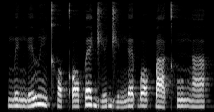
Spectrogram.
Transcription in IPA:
m e˨ ŋ e˨˦ β ĩ˦˨ kʰ ɔ˨ kʼ ɔ˨ p ɛ˦ d͡ʒ ɪ˨˦ d͡ʒ ɪ˨ ŋ ɛ˦ ɓ ɔ˦ k͡p a˦˨ kʰ ũ˦ ŋ ã˦

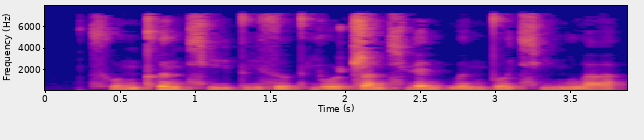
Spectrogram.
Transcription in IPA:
t͡sʰ ʊ˧˥ ŋ kʰ ə˥˩ n t͡ɕʰ ḭ˨˩ t̪ i˧˥ s ɹ̩˧˥ t̪ʰ j o˧˥ ʊ̯ ʈ͡ʂ a˥˧ n t͡ɕʰ ɥ ɛ˥˩ n p w ə˧˥ n t̪ ɤ˧˥ t͡ɕʰ i˧˥ ŋ l w ä̰˨˩˦

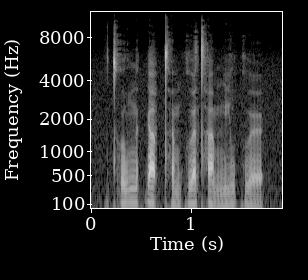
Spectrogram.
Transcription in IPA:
t̪ʰ o˨˧ w n̪ ɐ˨˥ k̚ l aː˨ p̚ t̪ʰ ɐ˨˩ m kʷ aː˧ t̪ʰ aː˨˩ m n̪ iː˨ w kʷ œː˨˩

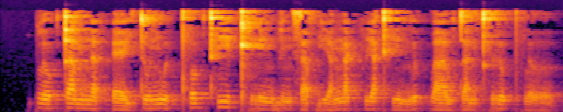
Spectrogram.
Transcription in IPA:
p l o˨˩ k̚ t a˧ m n a˨˩ t̚ ʔ ɛː˩˦ j t u˦˥ n w ɯ˨˩ k̚ pʰ o˦˥ k̚ tʰ iː˥˩ t̚ kʰ r i˧ n b i˧ n s a˨˩ p̚ j i˩˦ a̯ ŋ a˦˥ k̚ f i˦˥ a̯ kʰ i˨˩ n l u˥˩ k̚ w aː˧ w t a˧ n kʰ r u˥˩ ʔ pʰ l ɤː˨˩

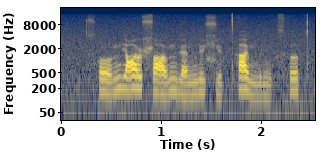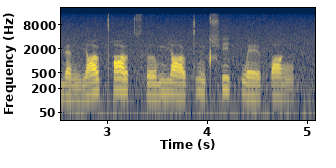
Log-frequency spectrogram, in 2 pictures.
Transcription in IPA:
t͡sʰ o˧˥ ʊ̯ n̪ j ɑ˥ ʊ̯ ʂ ɑ˧˥ ʊ̯ n̪ ɥ ɛ˧˥ n y˧˥ ɕ y˨˩ t̪ʰ a˥˩ ɪ̯ m i˨˩ ŋ t͡sʰ ɹ̩˥˩ t̪ʰ ɥ ɛ˨˩ n j ɑ˥ ʊ̯ t̪ʰ ɑ˥ ʊ̯ t͡sʰ ɹ̩˧˥ m j ɑ˧˥ ʊ̯ t̪ y˧ n t͡ɕʰ i˥ k w e˥˧ ɪ̯ f ɑ˥˩ ŋ

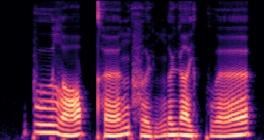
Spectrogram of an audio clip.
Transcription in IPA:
p uː˥ l ɔː˨˥ p̚ t̪ʰ œː˨˥ ŋ f ɵ˨˩ ɥ ŋ ɵ˧ ɥ ɐ˨ j kʷ œː˨˥

